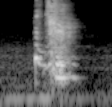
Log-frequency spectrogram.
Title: Loud sneezes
